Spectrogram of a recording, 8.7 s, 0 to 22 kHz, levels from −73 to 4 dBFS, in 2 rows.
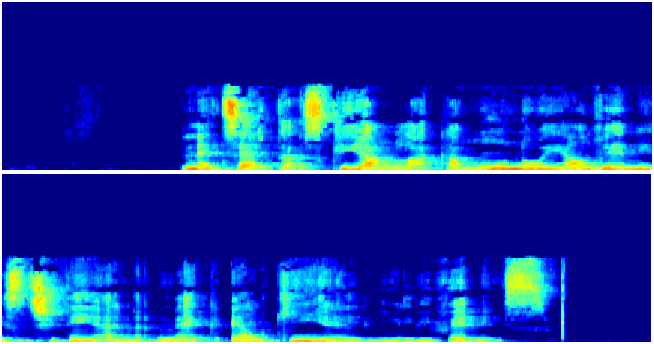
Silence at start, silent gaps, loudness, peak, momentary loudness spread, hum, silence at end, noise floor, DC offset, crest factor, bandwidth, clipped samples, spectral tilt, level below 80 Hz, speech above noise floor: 1.2 s; none; -22 LUFS; -2 dBFS; 12 LU; none; 0.65 s; -69 dBFS; under 0.1%; 22 dB; 11.5 kHz; under 0.1%; -3 dB/octave; -60 dBFS; 47 dB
